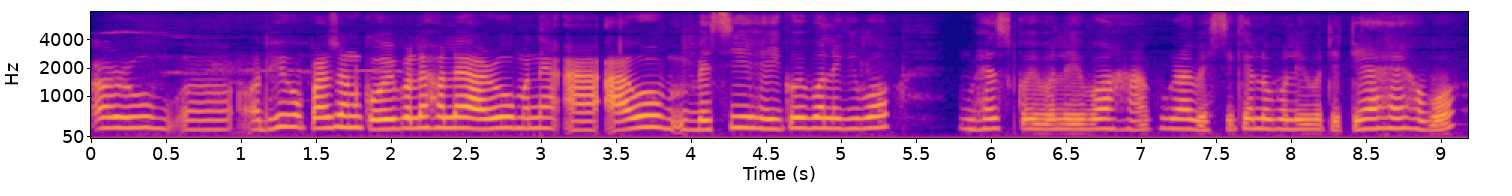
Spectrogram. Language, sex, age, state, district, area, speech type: Assamese, female, 60+, Assam, Dibrugarh, rural, spontaneous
